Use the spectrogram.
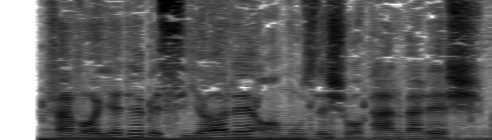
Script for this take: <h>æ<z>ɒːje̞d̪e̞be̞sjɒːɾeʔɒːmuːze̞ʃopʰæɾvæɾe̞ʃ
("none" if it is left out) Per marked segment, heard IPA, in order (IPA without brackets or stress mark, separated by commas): f, v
